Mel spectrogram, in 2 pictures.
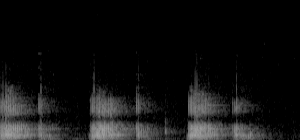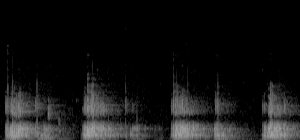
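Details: Domestic cat purring while resting and sleeping, with an added reverb effect: low, rough rumbling pulses in pairs, one on the in-breath and one on the out-breath, each pair about two seconds apart, fading between pulses.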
